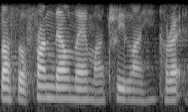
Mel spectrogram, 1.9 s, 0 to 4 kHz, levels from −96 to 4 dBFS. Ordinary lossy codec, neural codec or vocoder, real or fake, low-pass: none; none; real; 3.6 kHz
